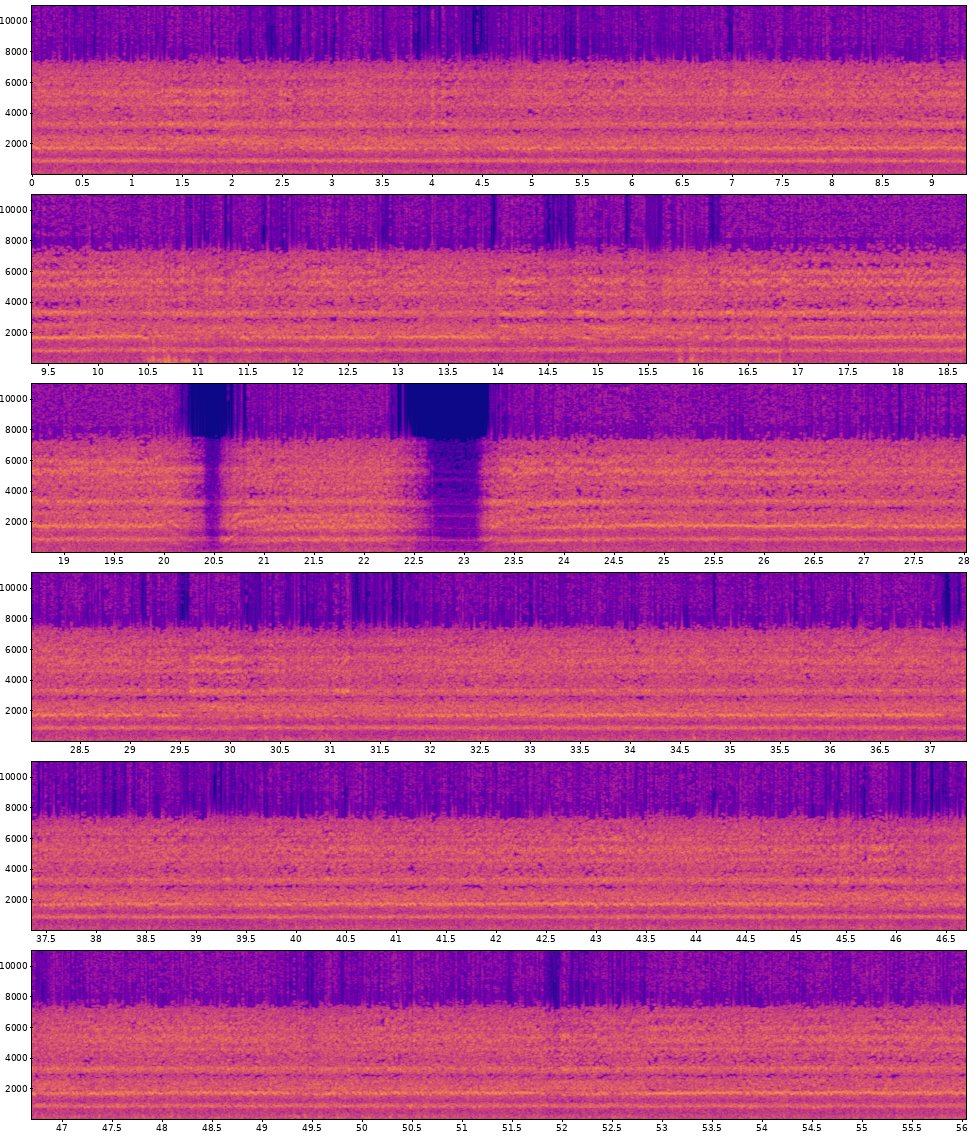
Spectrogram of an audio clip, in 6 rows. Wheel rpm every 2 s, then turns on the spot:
230, 230, 230, 230, 230, 230, 230, 230, 220, 210, 140, 100, 220, 230, 230, 230, 230, 230, 230, 230, 230, 230, 230, 230, 230, 230, 230, 230.
none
